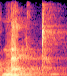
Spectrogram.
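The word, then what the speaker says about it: gnat: नियम कह रहा है जी के बाद एन आने पर जी साइलेंट है तो इसका उच्चारण क्या हो जाएगा इसका सही उच्चारण हो जाएगा नेट इसका सही उच्चारण क्या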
